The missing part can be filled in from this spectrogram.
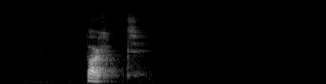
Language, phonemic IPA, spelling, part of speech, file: Dutch, /pɑrt/, part, noun, Nl-part.ogg
- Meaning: part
